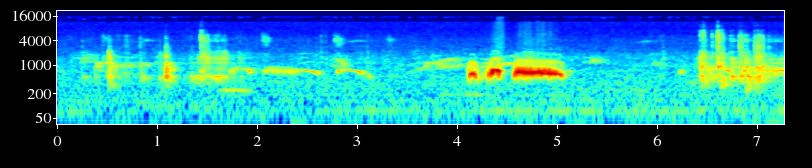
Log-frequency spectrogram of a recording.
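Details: Spotted dove used as a lure, calling to excite others. Faint chatter and soft low notes lead into two sharp notes and a loud sustained coo. Scattered clicking sounds follow.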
